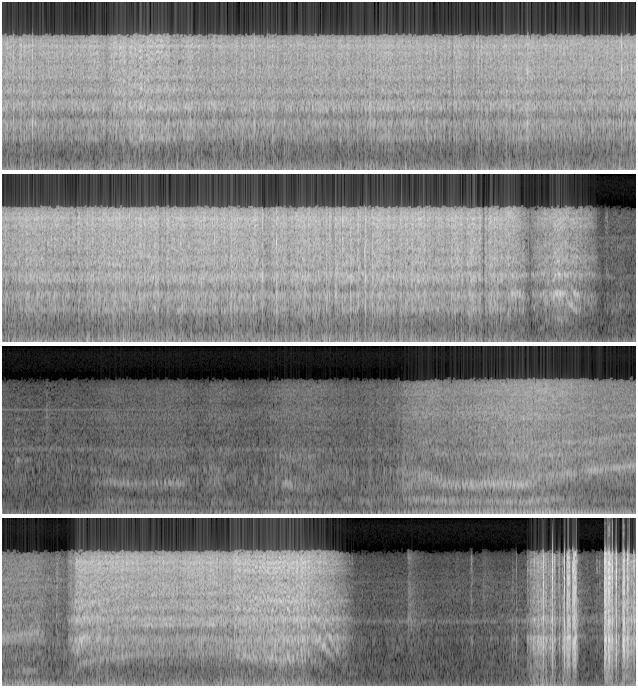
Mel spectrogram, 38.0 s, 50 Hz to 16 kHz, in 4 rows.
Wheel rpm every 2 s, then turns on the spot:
200, 200, 200, 200, 200, 200, 200, 200, 100, 0, 0, 0, 0, 0, 30, 180, 80, 0, 10.
36-38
